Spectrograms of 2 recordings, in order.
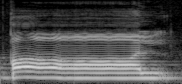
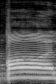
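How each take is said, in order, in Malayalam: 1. വ്യഞ്ജനത്തിലാണ് അവസാനിക്കുന്നത്, ദീർഘ സ്വരം നീട്ടിപ്പറയുന്നു. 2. ഹ്രസ്വ സ്വരത്തിലാണ് അവസാനിക്കുന്നത്, സ്വരം നീട്ടുന്നില്ല.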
